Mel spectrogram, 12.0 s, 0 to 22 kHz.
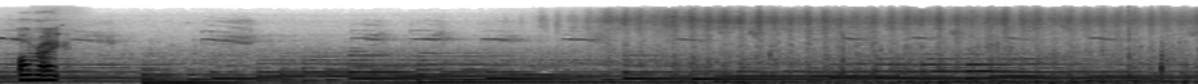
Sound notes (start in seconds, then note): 3.5 gentle upbeat music; 7.7 birds chirping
